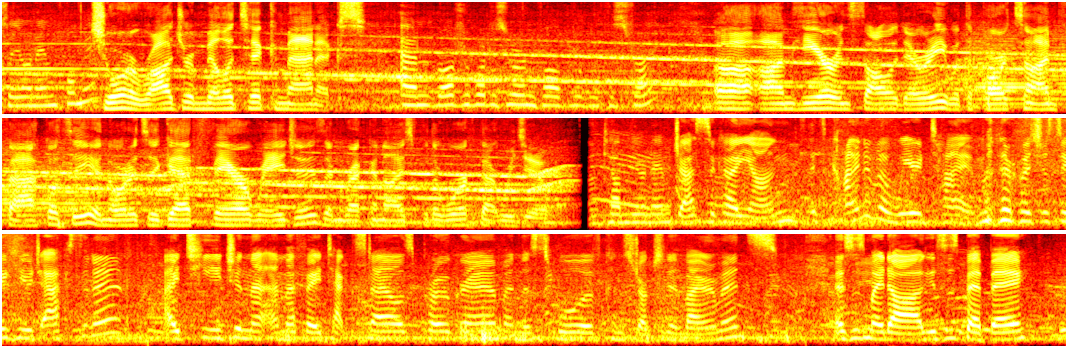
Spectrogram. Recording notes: The sound of the picket line at the New School’s flagship University Center building at 5th and 13th Street bore witness to month-long strike by the University’s part-time faculty.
